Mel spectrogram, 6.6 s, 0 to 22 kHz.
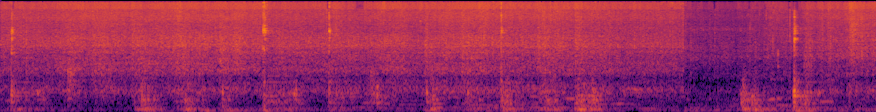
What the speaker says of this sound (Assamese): আৰু মই নাৰিকলখিনি গুড়ৰ সৈতে 1 পৰা 2 মিনিট টাইম ভাজি ল'ম।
